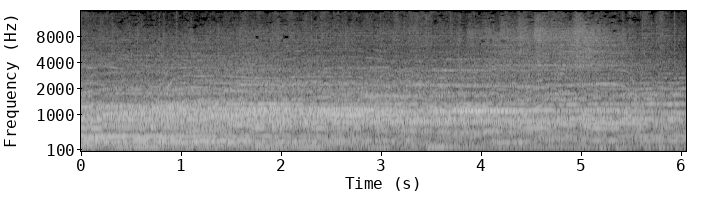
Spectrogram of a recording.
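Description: A live band with electric guitars, fiddle and drums holds a long ringing chord to close out a song, with a few whoops from the crowd.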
